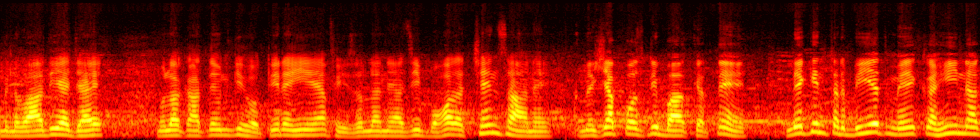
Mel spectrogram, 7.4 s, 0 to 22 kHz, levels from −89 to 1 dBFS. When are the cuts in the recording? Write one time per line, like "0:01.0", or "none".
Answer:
0:04.2
0:05.7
